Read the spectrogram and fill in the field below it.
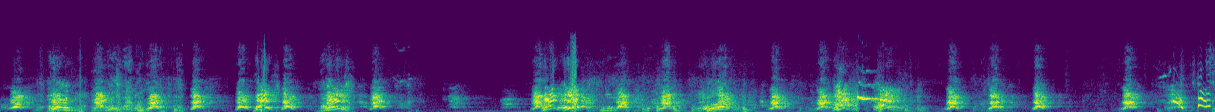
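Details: Two Dobermanns acting crazy, barking in rapid, dense bursts, loud sharp barks tumbling over one another with brief pauses near the middle, energetic and continuous throughout.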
